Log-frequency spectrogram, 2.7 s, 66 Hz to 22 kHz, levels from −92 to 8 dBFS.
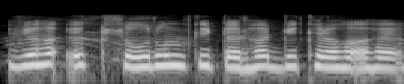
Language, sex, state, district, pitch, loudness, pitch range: Hindi, female, Chhattisgarh, Raipur, 230 Hz, -13 LUFS, 215-245 Hz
